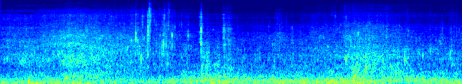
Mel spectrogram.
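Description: Wind buffeting the microphone as a steady low rumble, with a few faint clicks about a second and a half and two seconds in.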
